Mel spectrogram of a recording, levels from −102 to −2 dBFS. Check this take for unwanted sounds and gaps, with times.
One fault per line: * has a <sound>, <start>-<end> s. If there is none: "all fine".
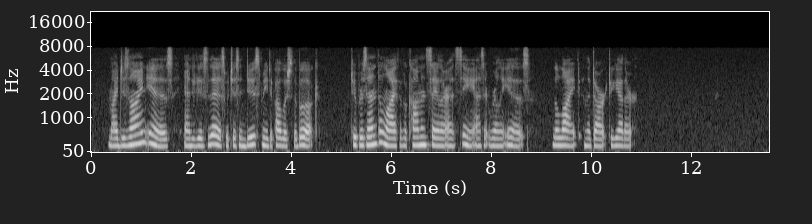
all fine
